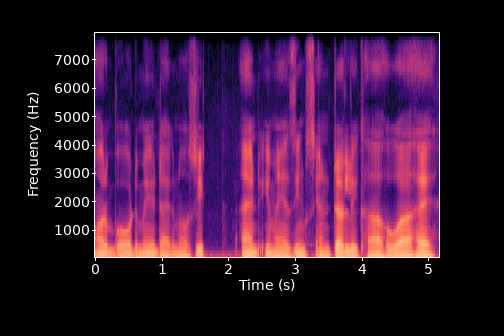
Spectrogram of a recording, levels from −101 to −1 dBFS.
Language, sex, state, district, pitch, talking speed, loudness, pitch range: Hindi, male, Jharkhand, Ranchi, 105 Hz, 105 wpm, -19 LUFS, 100-120 Hz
